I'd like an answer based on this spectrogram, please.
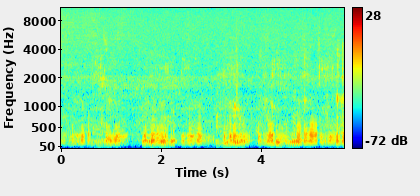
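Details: Lion cubs snarling and growling intensely at a zebra carcass in the Timbavati, low rough growls rising and falling in repeated bursts roughly every second, with short quiet gaps between.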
